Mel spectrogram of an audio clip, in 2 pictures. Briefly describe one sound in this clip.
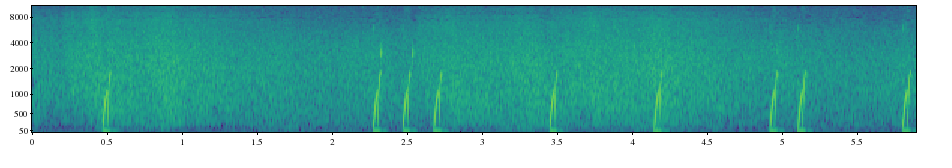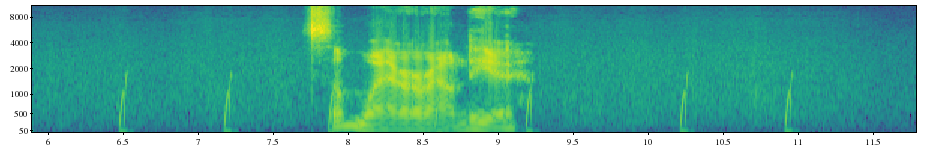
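Short soft blips tick again and again as a game's map cursor moves from square to square.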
